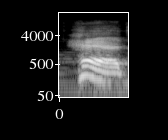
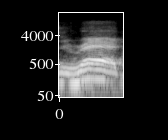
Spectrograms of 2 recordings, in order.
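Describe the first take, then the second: First: The word begins with a breathy h sound. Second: The word begins with an English r sound. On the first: The speaker calls it wrong. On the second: The speaker calls it right.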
